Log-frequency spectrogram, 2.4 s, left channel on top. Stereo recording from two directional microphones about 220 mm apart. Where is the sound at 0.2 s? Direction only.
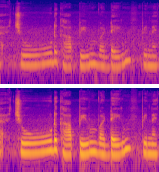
55° right (ahead or behind).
